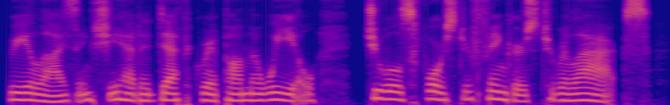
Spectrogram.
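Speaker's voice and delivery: usual speaking voice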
